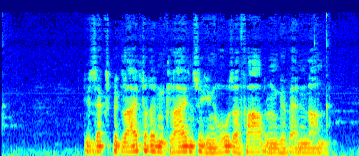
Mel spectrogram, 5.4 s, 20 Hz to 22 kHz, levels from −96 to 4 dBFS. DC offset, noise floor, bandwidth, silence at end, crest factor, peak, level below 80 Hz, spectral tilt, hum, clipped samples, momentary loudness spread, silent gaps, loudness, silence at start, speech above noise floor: under 0.1%; -54 dBFS; 16 kHz; 0.45 s; 16 dB; -4 dBFS; -38 dBFS; -8 dB/octave; none; under 0.1%; 8 LU; none; -19 LUFS; 1.25 s; 36 dB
